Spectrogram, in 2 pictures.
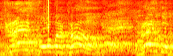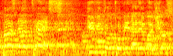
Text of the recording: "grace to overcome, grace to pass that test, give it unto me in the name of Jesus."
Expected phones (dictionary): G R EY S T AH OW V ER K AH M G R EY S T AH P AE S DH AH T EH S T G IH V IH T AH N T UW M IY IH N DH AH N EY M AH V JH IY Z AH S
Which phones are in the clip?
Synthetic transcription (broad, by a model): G R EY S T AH OW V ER K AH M G R EY S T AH P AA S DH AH T EH S T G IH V IH T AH T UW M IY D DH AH N EY M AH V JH IY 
